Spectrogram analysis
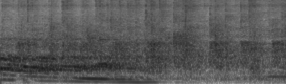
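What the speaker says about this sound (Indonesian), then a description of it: "Kasih tepuk tangan dong." Audience applause fills the background as a voice speaks over it, with a tone sliding downward through the clapping.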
